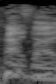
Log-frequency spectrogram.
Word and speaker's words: Taza: T-A-Z-A. Yo no puedo pronunciar Taza.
